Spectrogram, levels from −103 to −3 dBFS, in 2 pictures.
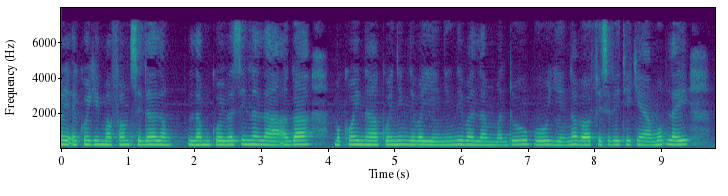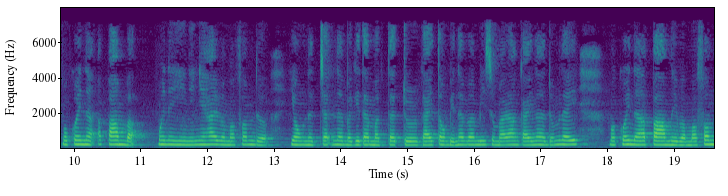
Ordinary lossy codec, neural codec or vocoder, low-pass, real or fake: MP3, 48 kbps; codec, 16 kHz in and 24 kHz out, 1 kbps, XY-Tokenizer; 7.2 kHz; fake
